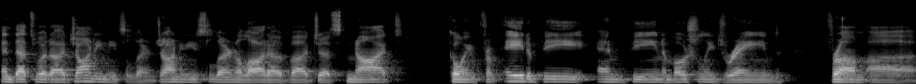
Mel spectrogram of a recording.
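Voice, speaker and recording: In a room with audible echo, a man talks at a moderate pace with monotone, flat intonation. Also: medium pitch for a man. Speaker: aspiring novelist / vlogger. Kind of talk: casual vlog monologue. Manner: loud; hesitant, many fillers.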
